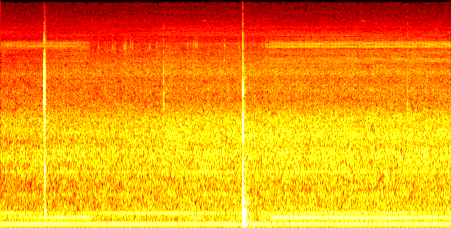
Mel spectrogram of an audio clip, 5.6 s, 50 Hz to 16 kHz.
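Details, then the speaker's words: Dell Inspiron N4020 laptop processor cooling fan after repair, previously noisy and dead from lack of lubrication: quiet, steady low hum with no rubbing or rattle, two stray clicks; fan runs smoothly. "so now you can hear it run nice and quiet total cost for this repair absolutely zero"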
